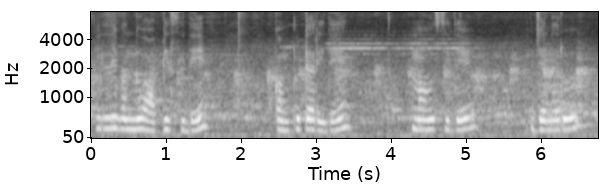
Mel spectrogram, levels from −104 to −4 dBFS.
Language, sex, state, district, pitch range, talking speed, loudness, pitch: Kannada, female, Karnataka, Belgaum, 230-245 Hz, 90 wpm, -15 LUFS, 235 Hz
